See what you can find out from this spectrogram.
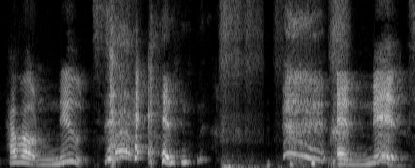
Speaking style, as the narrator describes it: Lightning laughs at you

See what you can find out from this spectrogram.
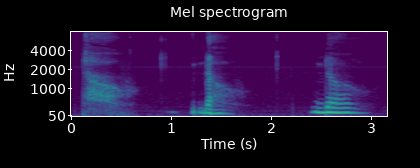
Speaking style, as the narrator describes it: she cried in a formless voice

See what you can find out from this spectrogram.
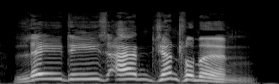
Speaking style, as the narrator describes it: he said loudly

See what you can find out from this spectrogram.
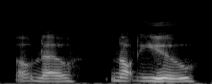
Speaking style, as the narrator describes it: he moaned

